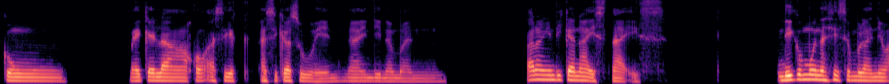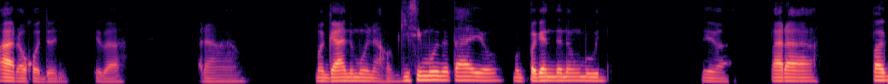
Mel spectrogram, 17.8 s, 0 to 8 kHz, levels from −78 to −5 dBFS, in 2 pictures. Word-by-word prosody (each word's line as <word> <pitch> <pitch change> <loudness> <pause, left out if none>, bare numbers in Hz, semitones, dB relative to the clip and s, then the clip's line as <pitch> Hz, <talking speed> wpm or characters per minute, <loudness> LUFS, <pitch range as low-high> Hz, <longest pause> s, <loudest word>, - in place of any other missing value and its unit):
kung 130 -2 +2 1.1
may 125 -1 0
kailangan 130 -2 +2
akong 130 -1 -3
asik 130 0 -3 0.2
asikasuhin 115 -3 -3
na 120 -1 -6
hindi 120 0 -5
naman, 110 -1 -9 0.8
parang 165 +1 +3
hindi 160 -1 +1
ka 155 -2 +6
nais 130 -5 0
nais. 115 -3 -7 1.1
Hindi 150 +2 +8
ko 175 - +3
muna 170 -2 +5
sisimulan 140 -3 0
yung 130 0 -1
araw 115 -4 +4
ko 105 - -2
dun 100 +2 -10 0.3
di 105 - -13
ba? 100 0 -9 0.8
Parang 105 0 -13 0.7
mag-aano 125 +1 +2
muna 120 -4 -3
ako 105 0 -11
gising 135 +3 +1
muna 150 -1 +4
tayo 135 -2 0
magpaganda 130 +2 +3
ng 135 0 0
mood. 130 -2 -2 0.9
Di 115 -1 -5
ba, 105 -1 -8 0.4
para 125 -1 +1 0.6
pag, 140 -1 +4
125 Hz, 130 wpm, -22 LUFS, 115-135 Hz, 1.1 s, Hindi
